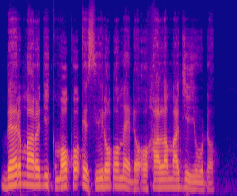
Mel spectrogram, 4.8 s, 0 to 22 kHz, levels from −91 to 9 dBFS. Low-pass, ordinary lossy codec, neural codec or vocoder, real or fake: none; none; codec, 44.1 kHz, 1.7 kbps, Pupu-Codec; fake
